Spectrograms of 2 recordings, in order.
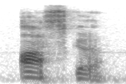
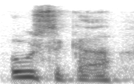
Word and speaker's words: Asuka: How do you pronounce it? Oscar? Asuka. I don't know why I was going to say Usuka.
